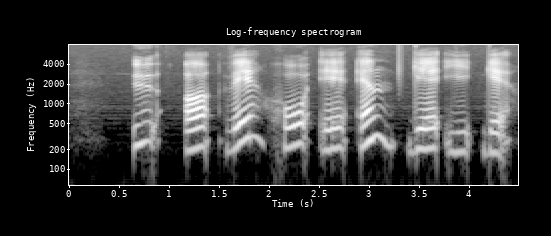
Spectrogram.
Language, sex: Norwegian, female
